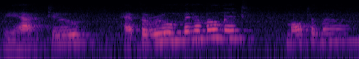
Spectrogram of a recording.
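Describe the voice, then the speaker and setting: A man's voice: high voice, sing-song, highs cut off. A man playing a sinister, cruel criminal brother in a radio play, with a threatening manner. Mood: menacing, mocking. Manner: slow, threatening delivery. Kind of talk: old-time radio play acting. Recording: roomy, echoing recording with faint noise.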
